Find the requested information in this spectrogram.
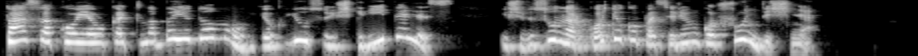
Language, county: Lithuanian, Utena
